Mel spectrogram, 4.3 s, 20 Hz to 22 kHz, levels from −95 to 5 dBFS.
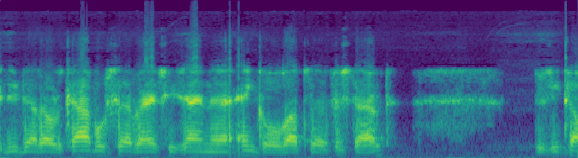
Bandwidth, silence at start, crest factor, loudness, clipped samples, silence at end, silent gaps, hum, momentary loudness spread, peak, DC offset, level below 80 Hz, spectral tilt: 16.5 kHz; 0 s; 16 dB; -13 LUFS; 0.2%; 0 s; none; none; 18 LU; 0 dBFS; under 0.1%; -58 dBFS; -2.5 dB/octave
